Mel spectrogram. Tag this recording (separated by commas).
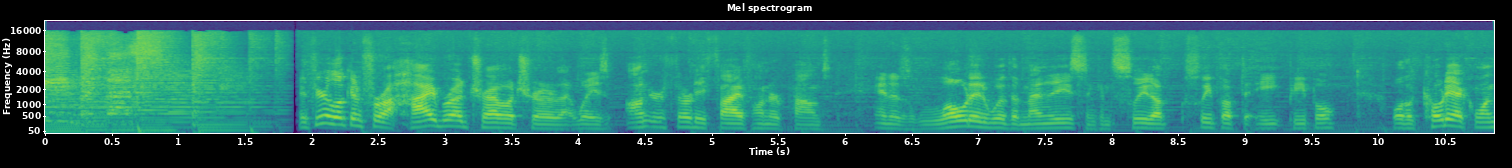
Speech, Music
